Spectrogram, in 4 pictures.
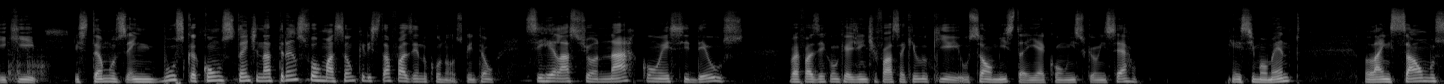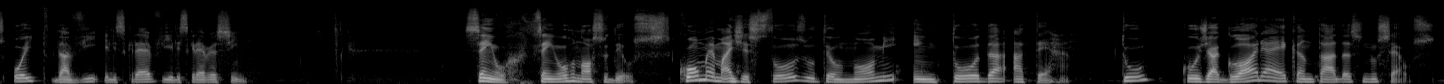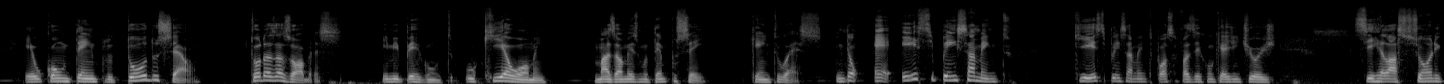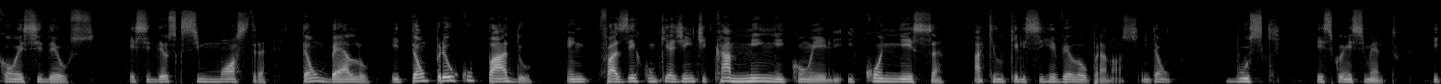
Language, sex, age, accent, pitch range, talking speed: Portuguese, male, 20-39, Brazilian, 115-145 Hz, 150 wpm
